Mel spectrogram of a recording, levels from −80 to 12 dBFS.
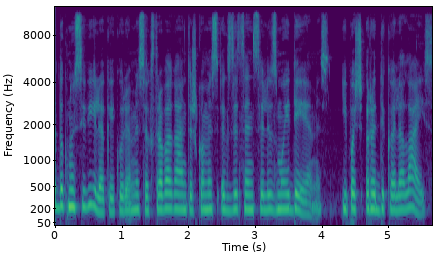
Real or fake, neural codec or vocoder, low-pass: real; none; 10.8 kHz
